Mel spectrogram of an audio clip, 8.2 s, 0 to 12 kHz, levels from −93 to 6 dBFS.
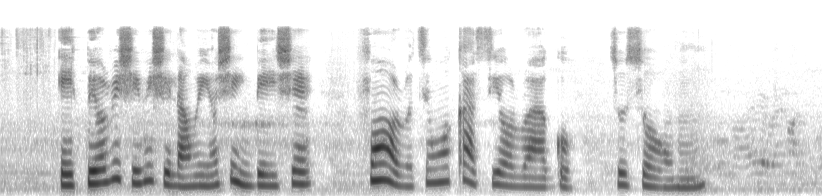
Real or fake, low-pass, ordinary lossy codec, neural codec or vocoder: real; 7.2 kHz; none; none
